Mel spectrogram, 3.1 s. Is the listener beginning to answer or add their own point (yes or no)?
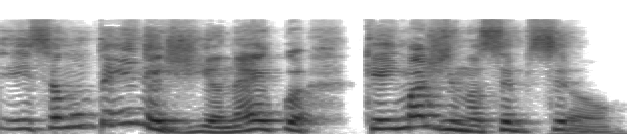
no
